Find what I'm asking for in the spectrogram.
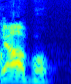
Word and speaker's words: Diavel: We should not admit what speeds we were going, but we crossed the Rocky Mountains at ungodly speeds in the Ducati Diavel. Right? – Diavel.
